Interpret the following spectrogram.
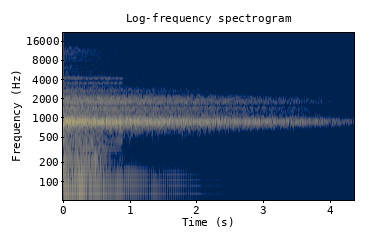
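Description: The final note of an electronic dance track: a single high electronic ping dying away slowly and evenly. It is gone after about three and a half seconds, and a low rumble beneath it fades out within the first second.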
